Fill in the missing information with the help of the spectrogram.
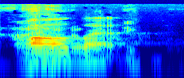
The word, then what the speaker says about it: Alba: Alba.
